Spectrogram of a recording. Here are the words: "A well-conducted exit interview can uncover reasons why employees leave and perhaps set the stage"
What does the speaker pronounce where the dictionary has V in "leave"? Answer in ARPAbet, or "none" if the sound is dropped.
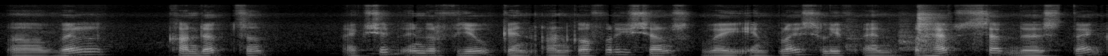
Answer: F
